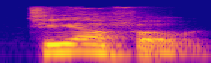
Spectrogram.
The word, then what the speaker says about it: Tiafoe: uh that's um guys i'm gonna say francis tiafoe tiafoe yeah there we go tiafoe and we were just talking about how to pronounce that might have pulled probably the biggest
